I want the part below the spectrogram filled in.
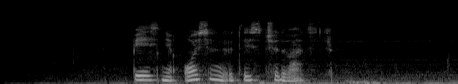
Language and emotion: Russian, neutral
